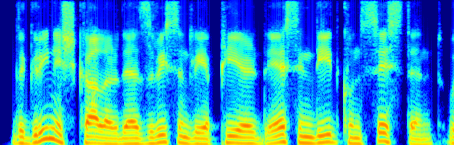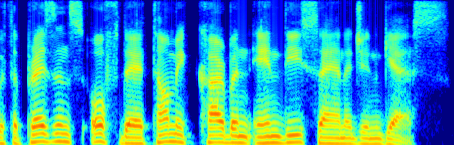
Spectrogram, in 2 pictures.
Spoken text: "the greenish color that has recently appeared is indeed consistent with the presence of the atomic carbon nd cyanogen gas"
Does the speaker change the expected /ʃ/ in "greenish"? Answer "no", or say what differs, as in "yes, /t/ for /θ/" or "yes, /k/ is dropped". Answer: no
